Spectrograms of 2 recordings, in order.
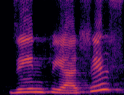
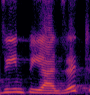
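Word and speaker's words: Jean Piaget: the first stage of gene piaget's cognitive development okay it's not gene piaget it's gene piaget okay try to pronounce like that so this is a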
